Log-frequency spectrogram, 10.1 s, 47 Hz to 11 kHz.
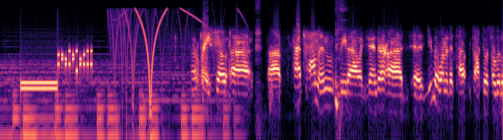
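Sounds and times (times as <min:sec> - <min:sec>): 
telephone dial tone: 0:00.4 - 0:01.9
telephone touch-tone keypresses: 0:01.2 - 0:01.9
sweeping warbling electronic tones: 0:01.2 - 0:05.0
speech: 0:03.9 - 0:10.0.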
